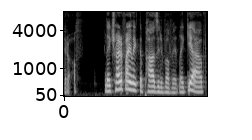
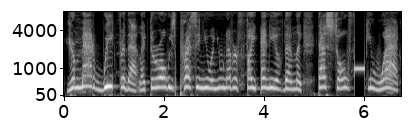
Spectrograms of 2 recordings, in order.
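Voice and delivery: high, drawn-out, loud-starting taunt; confrontational; 9 semitones higher, 3 dB louder, slower than usual. Retold or imitated. Drunk woman's friend getting in storyteller's face, confrontational. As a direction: act out someone getting in your face, pitched way up. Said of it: "comes up and gets in my face".

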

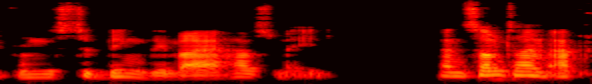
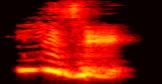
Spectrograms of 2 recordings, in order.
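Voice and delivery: very high, loud scolding call; mother snapping at her daughter; sharp cry; 11 dB louder than usual. Acted. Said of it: "cried her mother".

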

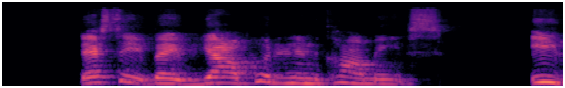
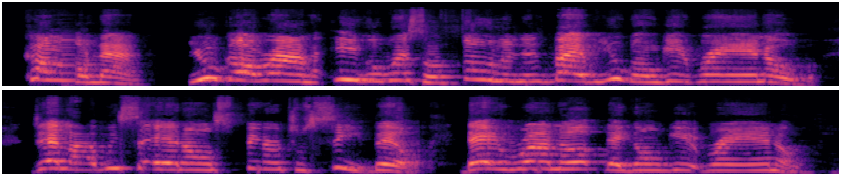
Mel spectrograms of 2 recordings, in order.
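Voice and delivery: impassioned preacher declaring scripture; rally the faithful with commanding conviction; fervent preaching; 4 semitones higher, 3 dB louder than usual. Real, not acted. Preaches a warning.

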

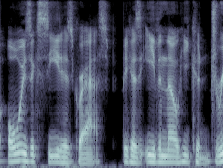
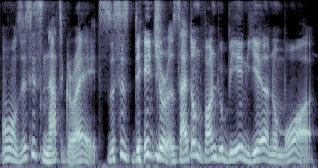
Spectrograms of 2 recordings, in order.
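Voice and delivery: put-on whiny comic German accent, pitched up; 4 semitones higher than usual. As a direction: complain in mock German English. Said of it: "I don't know why he has a German accent".

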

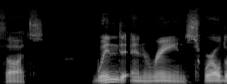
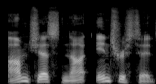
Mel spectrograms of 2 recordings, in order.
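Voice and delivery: higher-pitched, emphatic comeback; sharp retort; 5 semitones higher, 4 dB louder than usual. A narrator's reading. Selena rejecting Danny, sharp retort. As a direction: shoot it straight back. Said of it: "Selena shot back".

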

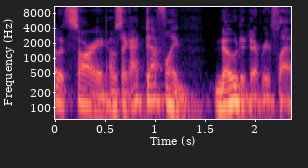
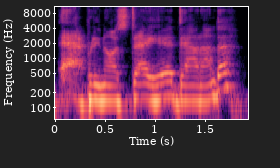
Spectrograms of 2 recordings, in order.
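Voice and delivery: put-on Australian accent; 5 semitones higher than usual. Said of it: "are they like".

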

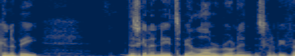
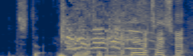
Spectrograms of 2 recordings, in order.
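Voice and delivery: laughing exasperation; 13 semitones higher than usual. Real, not acted. Laughing while ranting about Heskey.

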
